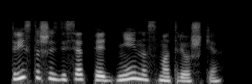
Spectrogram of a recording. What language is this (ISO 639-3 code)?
rus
